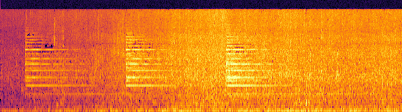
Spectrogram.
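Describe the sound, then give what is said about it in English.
Noontime church bells from two churches in Baume-les-Mimosas, a village on the rocky south coast of France: three resonant strikes about two seconds apart, their long ringing tones hanging over a steady, rushing background wash. “We leave you on a rocky shoreline along the south coast of France in a little village called Baume-les-Mimosas. Stephen Feld set up his microphones there to record the noontime bells from two churches.”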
